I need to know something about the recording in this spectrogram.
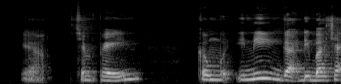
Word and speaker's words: champagne: So silent G is not often not pronounced when followed by an and n. Ya. Ini apa namanya huruf G ini biasanya tidak disebutkan kalau dia diikuti dengan huruf an dengan n ya. Contohnya kata champagne ya, champagne.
